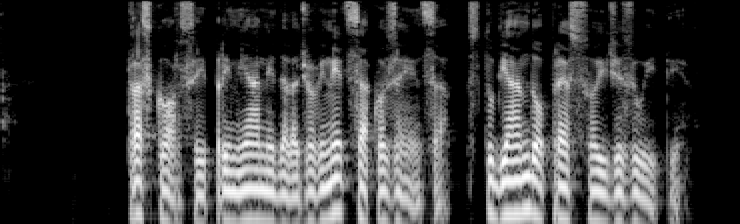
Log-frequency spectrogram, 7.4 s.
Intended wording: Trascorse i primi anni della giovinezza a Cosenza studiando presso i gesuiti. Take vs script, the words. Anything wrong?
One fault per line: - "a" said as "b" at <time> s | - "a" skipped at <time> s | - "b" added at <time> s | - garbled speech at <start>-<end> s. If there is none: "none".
none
